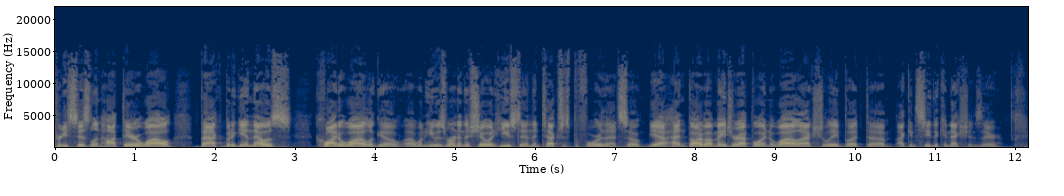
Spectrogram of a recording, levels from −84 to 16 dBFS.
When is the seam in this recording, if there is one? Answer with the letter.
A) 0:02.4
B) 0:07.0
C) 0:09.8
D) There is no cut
D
